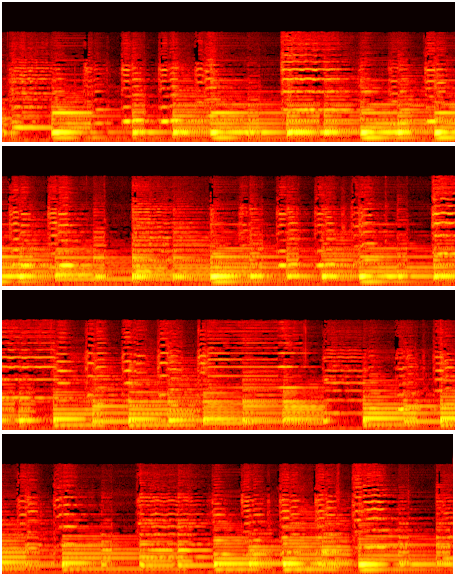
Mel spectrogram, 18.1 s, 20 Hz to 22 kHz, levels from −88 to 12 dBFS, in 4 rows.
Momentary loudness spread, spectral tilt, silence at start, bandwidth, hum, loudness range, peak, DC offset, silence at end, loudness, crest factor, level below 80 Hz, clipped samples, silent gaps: 8 LU; -5.5 dB/octave; 0 s; 10.5 kHz; none; 4 LU; 0 dBFS; under 0.1%; 0 s; -17 LUFS; 16 dB; -44 dBFS; under 0.1%; none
